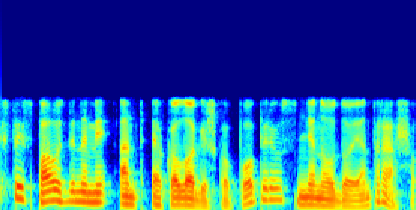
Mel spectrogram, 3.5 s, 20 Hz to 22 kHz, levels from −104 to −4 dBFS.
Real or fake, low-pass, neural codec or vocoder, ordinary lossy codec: real; 3.6 kHz; none; Opus, 24 kbps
